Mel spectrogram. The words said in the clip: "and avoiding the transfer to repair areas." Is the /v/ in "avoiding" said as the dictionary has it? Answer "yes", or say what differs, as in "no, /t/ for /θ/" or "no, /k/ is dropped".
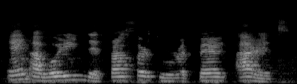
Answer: no, /w/ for /v/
